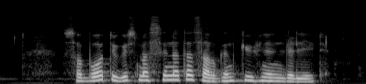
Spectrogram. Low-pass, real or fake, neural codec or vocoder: 9.9 kHz; fake; vocoder, 44.1 kHz, 128 mel bands every 256 samples, BigVGAN v2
